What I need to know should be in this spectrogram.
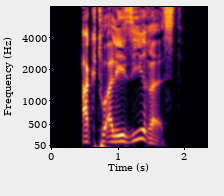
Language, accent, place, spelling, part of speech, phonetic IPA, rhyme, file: German, Germany, Berlin, aktualisierest, verb, [ˌaktualiˈziːʁəst], -iːʁəst, De-aktualisierest.ogg
- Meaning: second-person singular subjunctive I of aktualisieren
